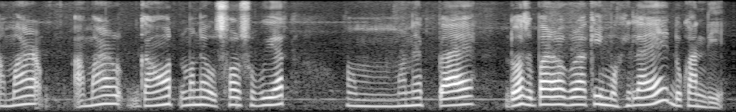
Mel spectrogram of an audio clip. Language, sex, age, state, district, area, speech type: Assamese, female, 60+, Assam, Dibrugarh, rural, spontaneous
